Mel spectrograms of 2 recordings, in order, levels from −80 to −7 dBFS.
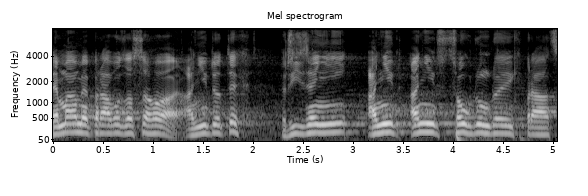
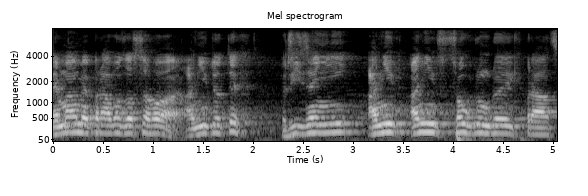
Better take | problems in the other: first | room echo; dies away in 0.4 s

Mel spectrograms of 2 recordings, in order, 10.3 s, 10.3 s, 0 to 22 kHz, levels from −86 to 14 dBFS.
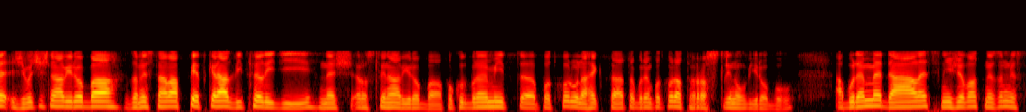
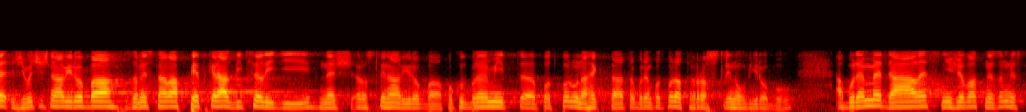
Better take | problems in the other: second | noise reduction (neural separator model SepFormer WHAM!)

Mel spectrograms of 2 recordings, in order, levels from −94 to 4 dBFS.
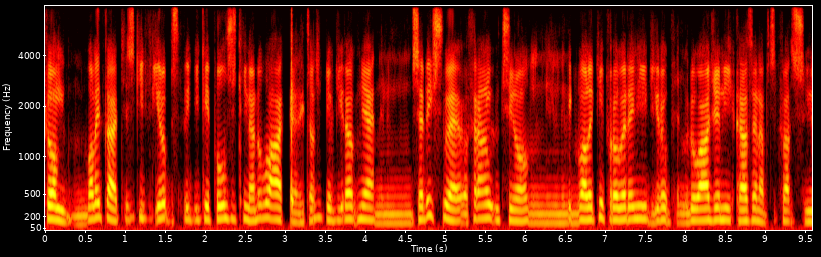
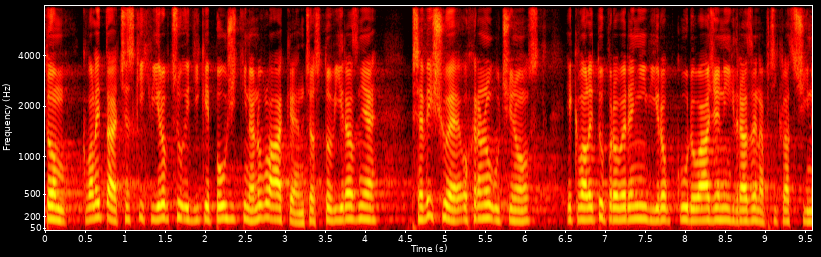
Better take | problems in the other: second | noise reduction (neural diffusion model UNIVERSE++)

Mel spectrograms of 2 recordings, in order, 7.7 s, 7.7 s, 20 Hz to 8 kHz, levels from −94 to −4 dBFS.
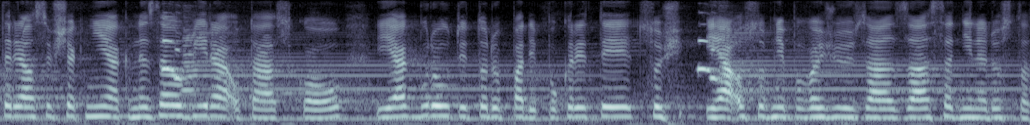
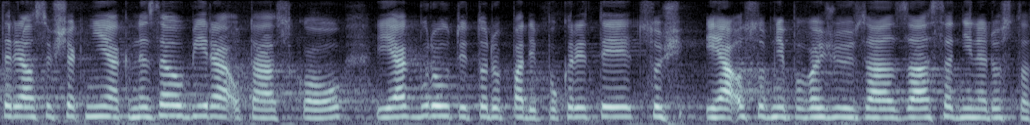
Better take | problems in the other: second | background sound (Wind instrument, woodwind instrument); 10 dB below the speech

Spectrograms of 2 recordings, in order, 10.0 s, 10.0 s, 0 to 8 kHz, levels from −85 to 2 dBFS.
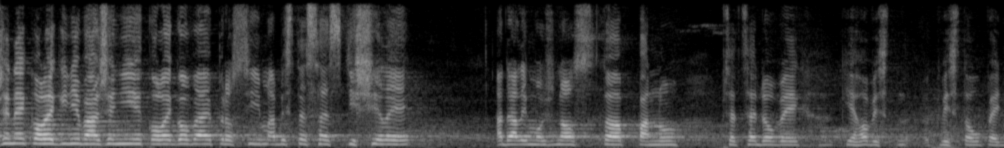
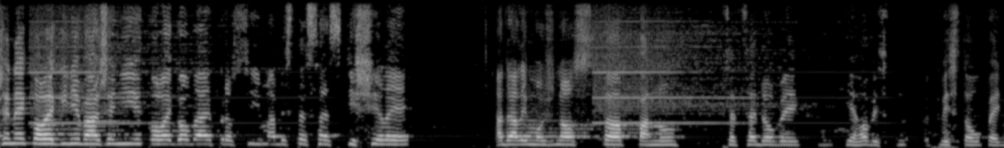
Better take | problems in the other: first | noise reduction (classical method spectral subtraction)

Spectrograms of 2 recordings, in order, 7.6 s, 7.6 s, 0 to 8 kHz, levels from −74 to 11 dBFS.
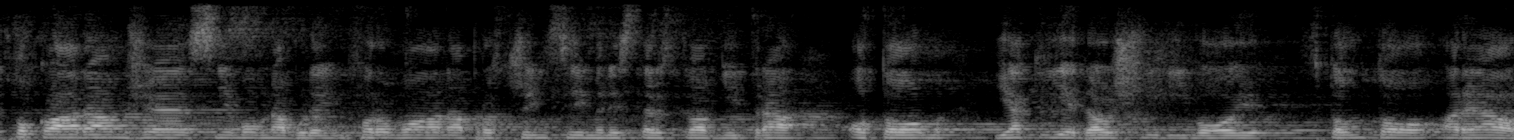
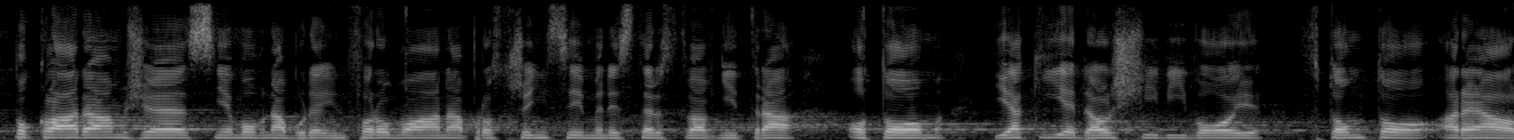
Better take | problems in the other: second | room echo; dies away in 1.5 s

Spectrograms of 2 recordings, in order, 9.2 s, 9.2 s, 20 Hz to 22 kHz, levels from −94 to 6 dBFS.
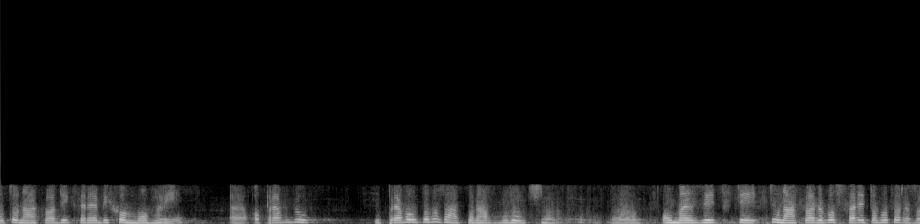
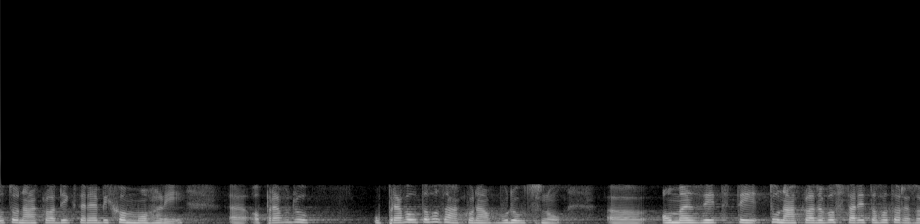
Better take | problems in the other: second | noise reduction (neural separator model SepFormer DNS4)

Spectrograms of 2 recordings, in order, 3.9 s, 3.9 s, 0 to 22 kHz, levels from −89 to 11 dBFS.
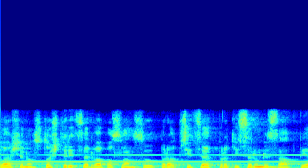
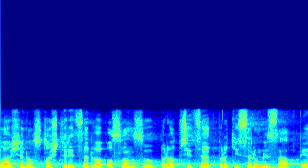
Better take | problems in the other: second | background sound (Wind instrument, woodwind instrument); 15 dB below the speech // room echo; dies away in 0.5 s

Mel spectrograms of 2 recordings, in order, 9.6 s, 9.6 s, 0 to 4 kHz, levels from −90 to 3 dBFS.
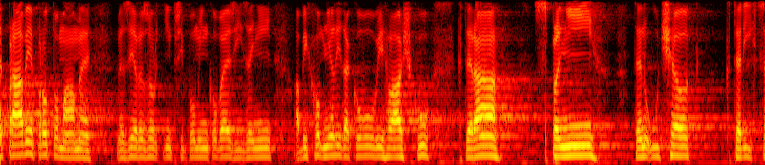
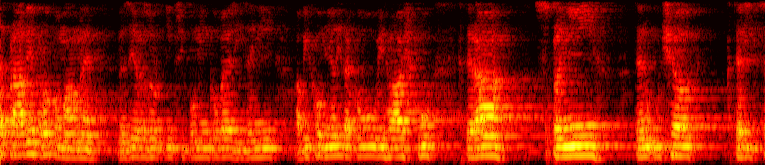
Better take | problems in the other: first | room echo; dies away in 0.7 s

